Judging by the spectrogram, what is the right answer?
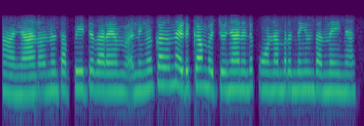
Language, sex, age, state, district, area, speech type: Malayalam, female, 30-45, Kerala, Thiruvananthapuram, urban, conversation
